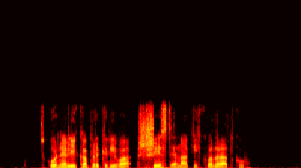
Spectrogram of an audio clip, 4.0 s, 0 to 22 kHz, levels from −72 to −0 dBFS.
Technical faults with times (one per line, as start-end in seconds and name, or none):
0.00-4.01 Opus compression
